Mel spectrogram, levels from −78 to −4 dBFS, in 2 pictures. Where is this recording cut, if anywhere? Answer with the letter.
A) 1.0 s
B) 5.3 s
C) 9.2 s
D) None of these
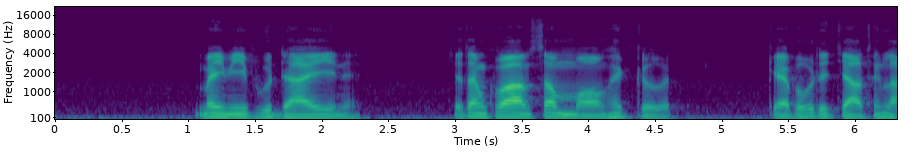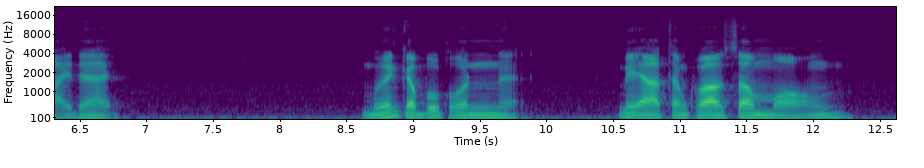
C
